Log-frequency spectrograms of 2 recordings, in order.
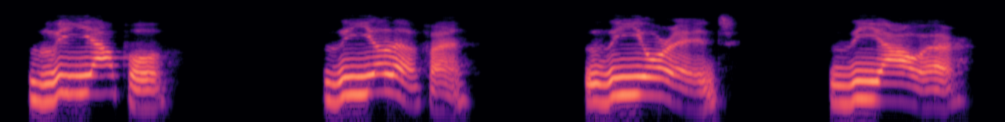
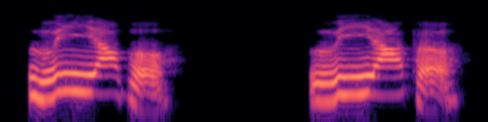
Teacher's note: Native speaker will add a little y sound between those vowel sounds.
